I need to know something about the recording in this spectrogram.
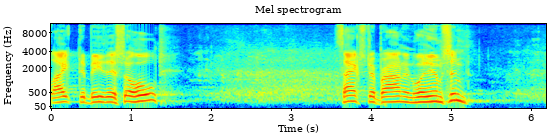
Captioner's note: laugh; laugh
